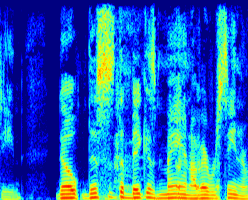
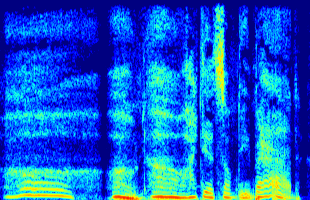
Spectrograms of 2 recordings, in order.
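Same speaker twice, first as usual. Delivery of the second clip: high, hammed-up dismay; mock dread; 6 semitones higher, slower than usual. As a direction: play a recruit realising he is in trouble. Recruit realises he is in trouble.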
